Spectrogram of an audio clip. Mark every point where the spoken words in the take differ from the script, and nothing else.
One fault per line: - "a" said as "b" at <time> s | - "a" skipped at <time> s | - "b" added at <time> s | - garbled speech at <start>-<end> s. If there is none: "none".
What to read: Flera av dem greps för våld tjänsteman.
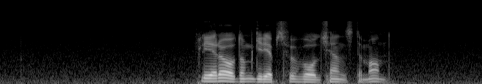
none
